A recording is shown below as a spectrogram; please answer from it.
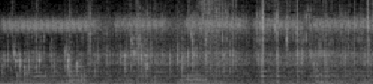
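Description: Chopped onion fries in hot ghee in a pan, a soft continuous crackling sizzle heard close but faint, with no talking.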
